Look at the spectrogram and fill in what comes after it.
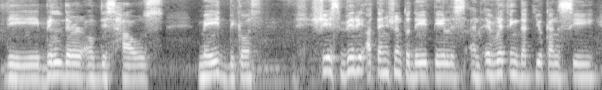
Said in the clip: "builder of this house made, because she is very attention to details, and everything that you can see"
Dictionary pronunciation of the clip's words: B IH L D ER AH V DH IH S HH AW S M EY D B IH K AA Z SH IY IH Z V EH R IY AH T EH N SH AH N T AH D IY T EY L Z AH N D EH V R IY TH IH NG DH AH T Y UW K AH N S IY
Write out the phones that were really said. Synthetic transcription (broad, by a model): B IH L D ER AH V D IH S HH AW S M EY D B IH K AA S SH IY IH S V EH R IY AH T EH N SH AH N T AH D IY T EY L S AH N D EH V R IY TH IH NG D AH T Y UW K AH N S IY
